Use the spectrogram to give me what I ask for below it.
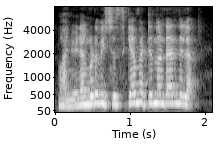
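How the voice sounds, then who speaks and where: A woman's voice: a little high, rapid-fire. A woman narrating a dramatic story in a casual, colloquial way, reading every character's lines in her own voice.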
